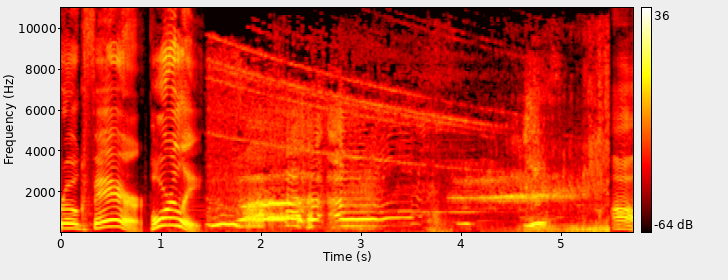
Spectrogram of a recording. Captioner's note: screams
